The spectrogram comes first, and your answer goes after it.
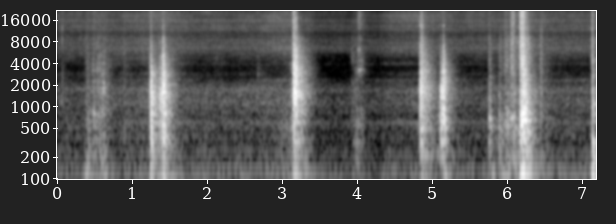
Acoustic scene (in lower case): kitchen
